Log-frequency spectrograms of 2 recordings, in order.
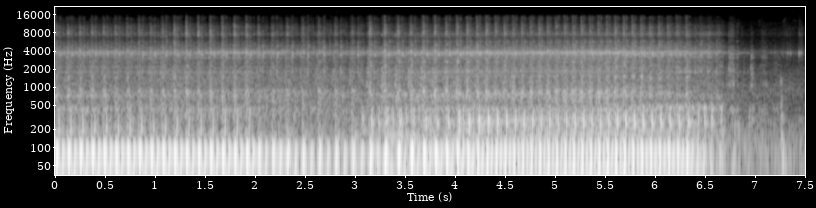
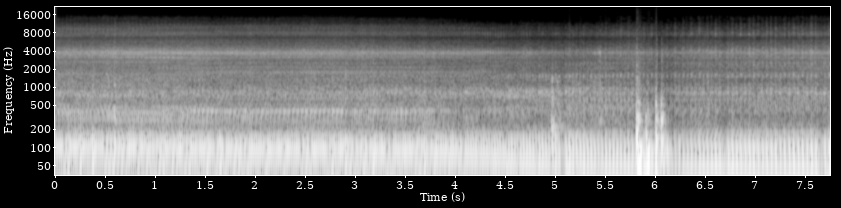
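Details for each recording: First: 1973 BMW R75/5 motorcycle, unused about 8 years, electric start with chokes off then on: uneven, lumpy, lopsided idle that sags before dying. Misfire with one cylinder dead, found by feeling for the cold exhaust. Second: 1973 BMW R75/5 boxer twin, unrun since 2015, with old oil and a suspected fouled spark plug: steady, even low idle with no misses or knocks, running normally.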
